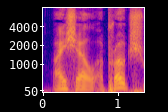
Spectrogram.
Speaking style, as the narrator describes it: replied the captain

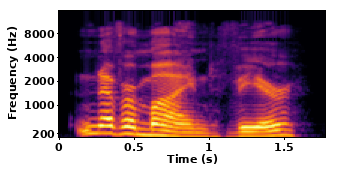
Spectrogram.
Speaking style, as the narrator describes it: I exclaimed impulsively

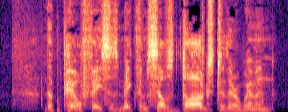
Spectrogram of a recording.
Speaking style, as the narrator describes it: muttered the Indian in his native language

